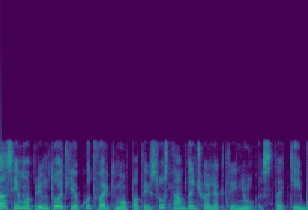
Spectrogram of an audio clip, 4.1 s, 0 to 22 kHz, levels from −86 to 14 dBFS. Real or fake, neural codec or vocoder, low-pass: fake; codec, 16 kHz, 4 kbps, X-Codec, HuBERT features, trained on general audio; 7.2 kHz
